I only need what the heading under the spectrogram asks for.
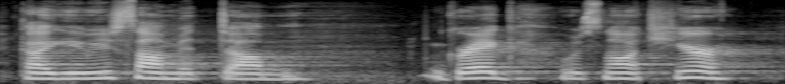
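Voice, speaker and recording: Very slow delivery in a flat, monotone intonation. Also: woman. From Treaty Six territory, Canada (First Nations). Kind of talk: conference presentation. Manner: halting, many fillers.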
